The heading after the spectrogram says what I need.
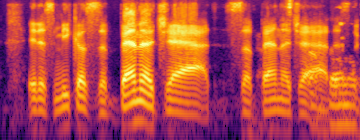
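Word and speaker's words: Mika Zibanejad: him about five years to be able to pronounce this name correct. Okay, this is this is Micah Zimbad.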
